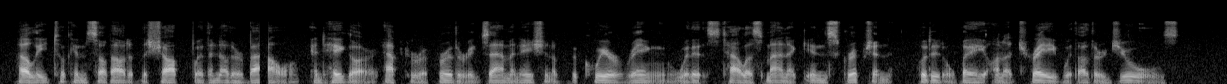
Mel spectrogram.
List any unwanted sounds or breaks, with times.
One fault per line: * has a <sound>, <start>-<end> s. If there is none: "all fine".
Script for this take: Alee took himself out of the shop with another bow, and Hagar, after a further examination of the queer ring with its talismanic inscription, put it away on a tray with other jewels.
* has a dropout, 2.6-2.7 s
